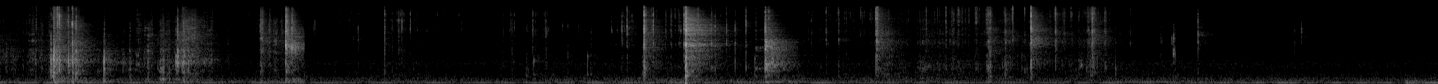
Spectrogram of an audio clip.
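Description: SD card retail packaging (card backing and clear plastic blister) being torn and peeled open by hand: irregular tearing and crinkling, loudest about seven seconds in and dying away near the end.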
